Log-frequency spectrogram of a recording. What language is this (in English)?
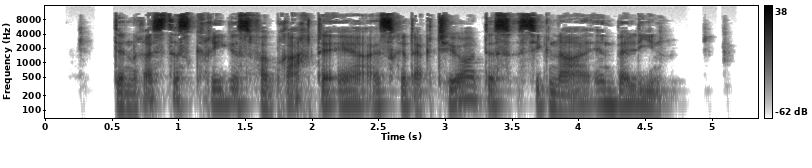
German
